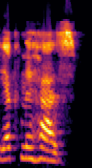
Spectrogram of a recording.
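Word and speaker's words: יקנהז: Аббревиатура этих благословений произносится как «якнегаз» по их названиям «яин», «Кидуш», «Нер», «Авдала», «Зман», «Якнегаз».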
